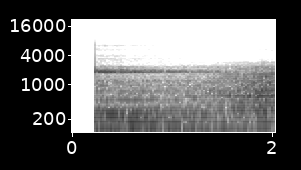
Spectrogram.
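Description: Electronic transition sting: a sudden synthesized chord that starts about a fifth of a second in and holds, slowly fading.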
